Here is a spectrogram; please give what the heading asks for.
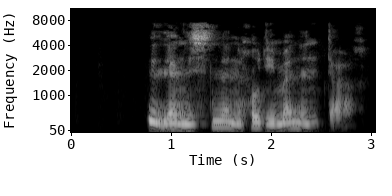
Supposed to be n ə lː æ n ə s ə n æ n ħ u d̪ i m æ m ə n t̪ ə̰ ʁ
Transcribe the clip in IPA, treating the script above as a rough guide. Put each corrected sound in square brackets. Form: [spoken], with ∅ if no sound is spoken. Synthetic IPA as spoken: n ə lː æ n ə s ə n æ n ħ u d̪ i m æ [n] ə n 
